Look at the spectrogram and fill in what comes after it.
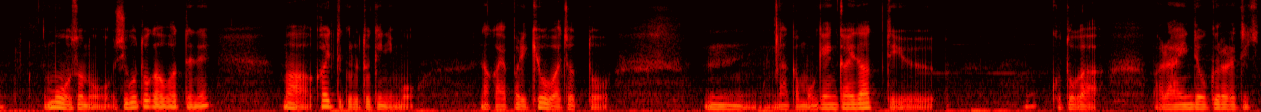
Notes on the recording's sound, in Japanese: こっそり収録しているので、小声です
